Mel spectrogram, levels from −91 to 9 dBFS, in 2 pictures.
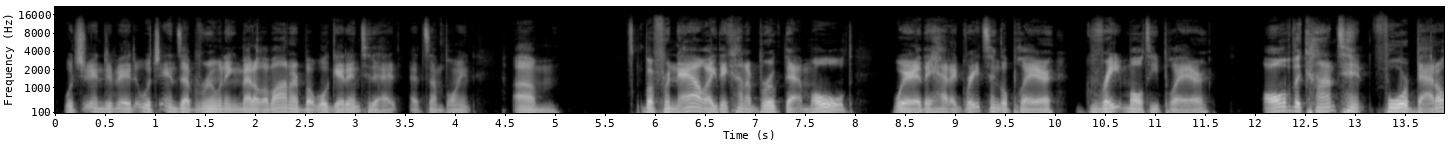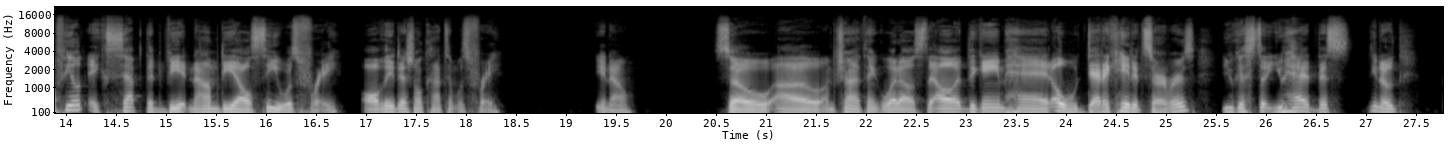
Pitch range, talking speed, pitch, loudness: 100-125 Hz, 175 wpm, 110 Hz, -21 LUFS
